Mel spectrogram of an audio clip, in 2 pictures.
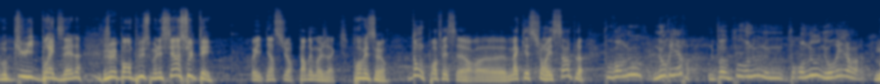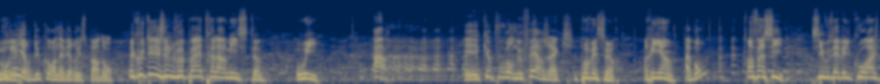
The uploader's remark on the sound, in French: En direct du Lou Pascalou. N'a plus de micro au bout d'un certain moment.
